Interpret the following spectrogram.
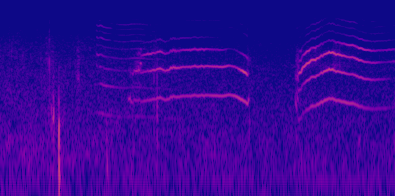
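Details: Free-roaming cats greeting tourists at a scenic viewpoint on an island; two drawn-out meows, the first level and slightly falling at the end, the second rising then easing down, over steady outdoor hiss.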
